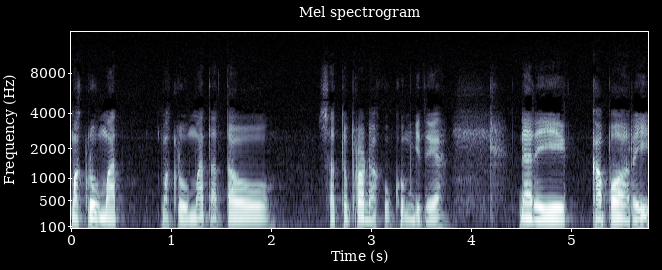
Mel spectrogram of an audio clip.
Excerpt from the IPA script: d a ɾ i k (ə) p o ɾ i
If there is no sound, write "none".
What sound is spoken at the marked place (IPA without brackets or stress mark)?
a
